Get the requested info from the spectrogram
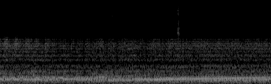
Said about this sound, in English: Oh, the guitars, they sound like a car.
